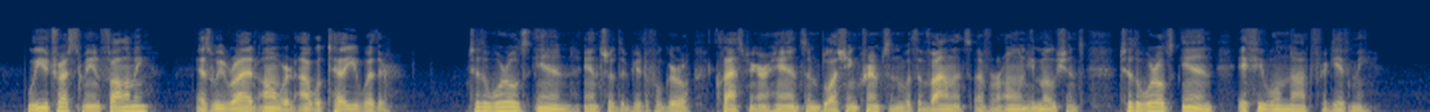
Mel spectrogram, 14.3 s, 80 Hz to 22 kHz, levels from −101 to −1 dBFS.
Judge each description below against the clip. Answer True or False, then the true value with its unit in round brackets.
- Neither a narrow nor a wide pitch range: True (3.9 semitones)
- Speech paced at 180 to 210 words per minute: True (195 wpm)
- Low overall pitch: True (105 Hz)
